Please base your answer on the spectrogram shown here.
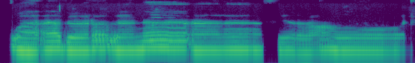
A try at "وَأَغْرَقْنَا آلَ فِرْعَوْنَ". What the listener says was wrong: A-nya panjang, la-nya hati-hati, enggak panjang. Alafir.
